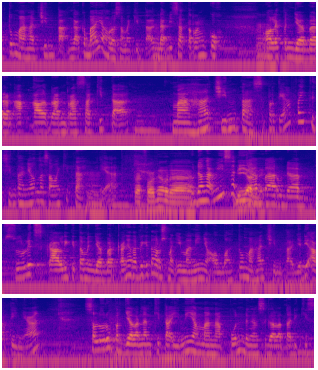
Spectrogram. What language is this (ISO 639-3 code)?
ind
